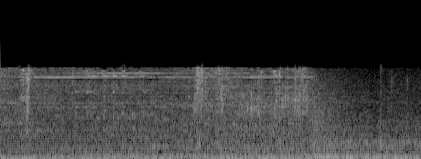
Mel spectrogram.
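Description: Film sound design: a deep, steady rumbling drone with a few brief crackles during the first three seconds.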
